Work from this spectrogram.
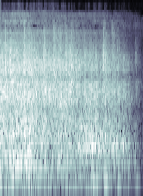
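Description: A Tri-ang model train runs along its track with a steady, close whirring rumble and faint rhythmic clicking of the wheels over rail joints, fading away at the end.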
